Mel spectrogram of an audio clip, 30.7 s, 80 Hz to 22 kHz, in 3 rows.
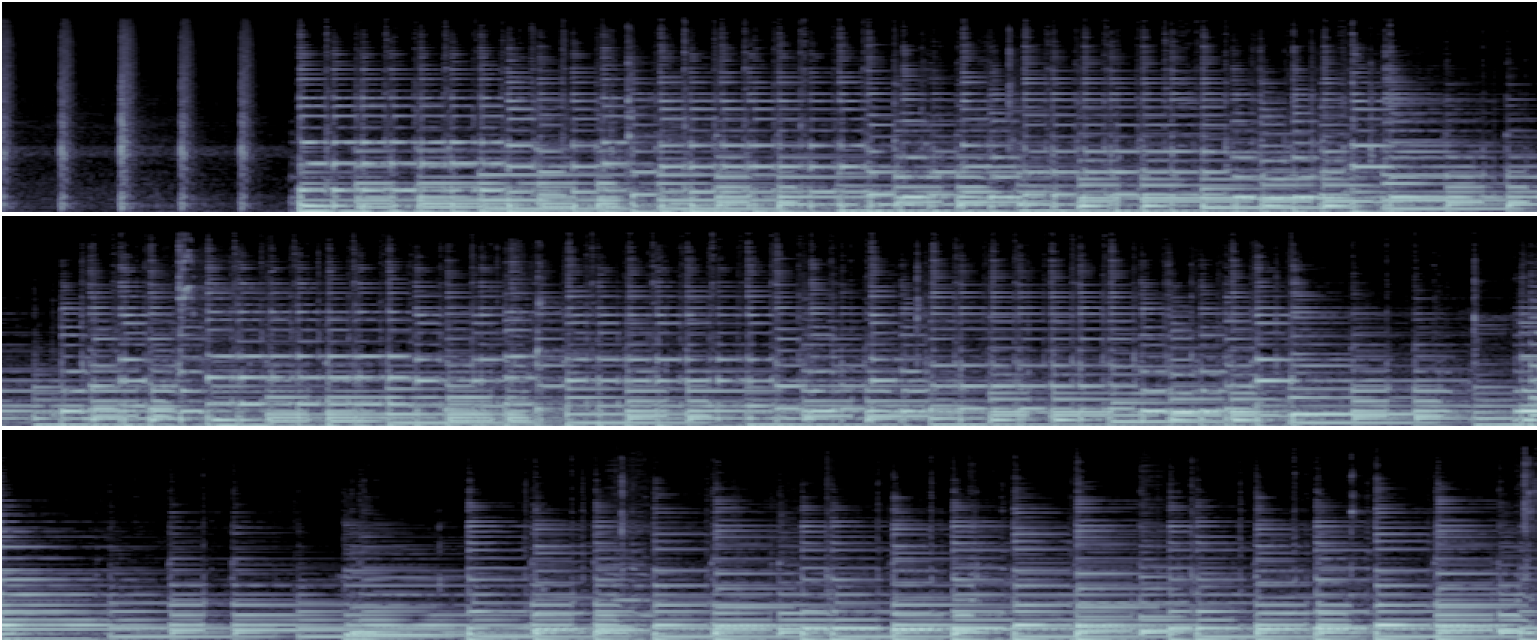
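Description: Nylon-string Spanish guitar playing a waltz-rhythm chord accompaniment in E-flat minor, moving through barre chords such as Ebm7 and Abm7. It starts about two seconds in, after a few evenly spaced clicks.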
